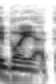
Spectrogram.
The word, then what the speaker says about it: Boyette: Does he say his name Boyette or Boyetti? – I would say Boyetti. Because Boyetti? That would like because it sounds like Chef Boyardee, but it's definitely Boyette though.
